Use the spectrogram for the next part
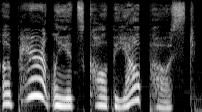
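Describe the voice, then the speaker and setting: A woman's voice: high voice, wildly swooping pitch, a little fast, no room sound, faint music behind. A woman voicing a cheerful, eager young android girl in an anime game, perky, naive and earnest. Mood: excited, chirpy.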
